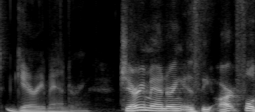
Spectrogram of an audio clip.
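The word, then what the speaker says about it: gerrymandering: and it is pronounced Gary mandering the guy's name was Gary not Jerry just for those of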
